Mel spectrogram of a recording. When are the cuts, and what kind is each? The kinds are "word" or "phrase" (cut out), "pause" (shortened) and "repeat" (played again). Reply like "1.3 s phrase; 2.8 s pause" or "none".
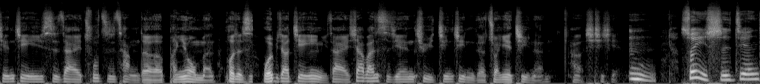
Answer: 2.2 s pause; 2.5 s word; 6.2 s pause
